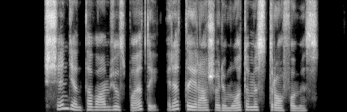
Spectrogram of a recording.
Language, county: Lithuanian, Klaipėda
